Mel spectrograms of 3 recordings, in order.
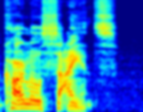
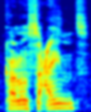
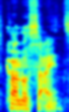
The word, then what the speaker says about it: Carlos Sainz: I guess I didn't miss much, but he's so mad with, he calls him Carlos Science. – Yeah, I like that. – Like, he can't even say his name right. So, Carlos Sainz. – Love it. It's Carlos Sainz.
